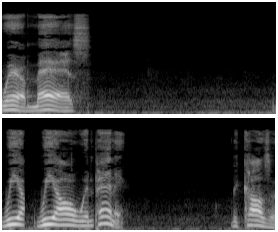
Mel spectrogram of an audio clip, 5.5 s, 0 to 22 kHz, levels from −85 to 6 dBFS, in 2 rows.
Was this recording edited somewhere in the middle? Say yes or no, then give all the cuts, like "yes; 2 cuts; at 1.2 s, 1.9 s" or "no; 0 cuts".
yes; 2 cuts; at 2.9 s, 3.6 s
